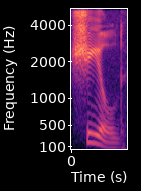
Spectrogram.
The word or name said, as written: shield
